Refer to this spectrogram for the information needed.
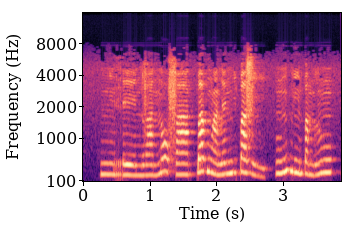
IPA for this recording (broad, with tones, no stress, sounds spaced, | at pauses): ŋ ĩ˨ r ɾ eː˨ n v a˨ n ɔ˦˨ f aː˨ ɡ͡b a˦ ɡʷ ã˨ l ɛ˦ ŋ i˦ ɓ a˦ z iː˨ | ũ˨˦ ɡ͡b ĩ˨ ɓ a˨ m l ũ˦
